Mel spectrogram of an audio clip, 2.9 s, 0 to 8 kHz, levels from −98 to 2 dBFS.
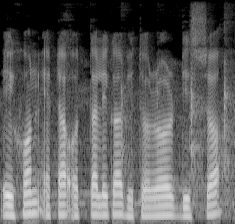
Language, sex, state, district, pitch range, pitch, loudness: Assamese, male, Assam, Kamrup Metropolitan, 120-135 Hz, 130 Hz, -18 LUFS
